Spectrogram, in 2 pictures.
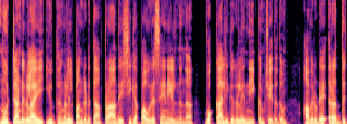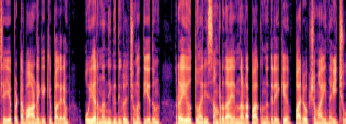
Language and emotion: Malayalam, neutral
